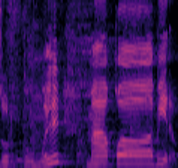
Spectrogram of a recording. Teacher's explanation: அதற்கான உச்சரிப்பு கொடுக்கணும் கூடவே அலிஃப் மத்தா இரண்டு ஹரக்கத் அளவு நீட்டம் கொடுக்கணும் வசனத்துடைய முடிவுல ரா சுக்குூன் பெற்று அதற்கு முந்தைய எழுத்துல கெஸ்ரா பெற்று வந்திருக்கிறதுனால அந்த ரா சுக்குனை மெல்லினமா ஓதணும் · லாம் சுகூன் இருக்கு கமரியா சோ சேர்த்து ஓதுங்க ஜுர்த்துமுல் மகாபிர் காப் வந்து வலின எழுத்து அதற்கான உச்சரிப்பு கொடுக்கணும் கூடவே அலிஃப்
